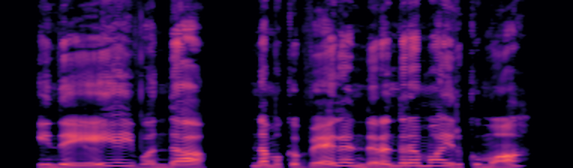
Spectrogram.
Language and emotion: Tamil, sad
